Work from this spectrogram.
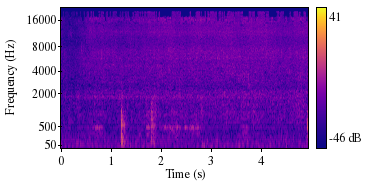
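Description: Ginger and garlic frying in a pan for a vegan cabbage stir fry, a steady close sizzle running throughout with a few brief clinks of a utensil against the pan.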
